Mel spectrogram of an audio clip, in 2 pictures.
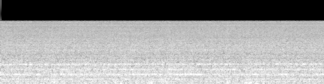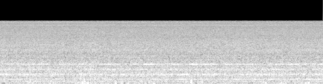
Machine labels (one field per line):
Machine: fan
